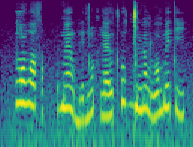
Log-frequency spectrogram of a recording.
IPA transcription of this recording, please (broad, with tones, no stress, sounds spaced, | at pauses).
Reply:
l o˥ ðˤ e˥˩ sˤ | b æ̃˥˩ ʊ̯ b e˨ d̪ õ˥˩ x ŋ æ˨˥ ʊ̯ tʰ o˥ ɡ͡ǀ ẽ˥ ɳ ẽ˥˩ ɖ ðˤ õ˥ b e˥ t i˨˥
